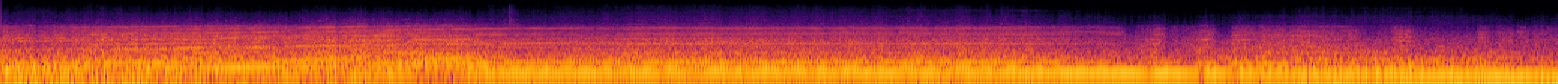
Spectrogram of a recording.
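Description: Race car engine heard from inside the roll-caged cockpit, rising in pitch for about three seconds as it accelerates, then holding a steady note. Near the end the throttle eases off, with a few short clicks.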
